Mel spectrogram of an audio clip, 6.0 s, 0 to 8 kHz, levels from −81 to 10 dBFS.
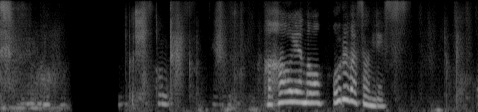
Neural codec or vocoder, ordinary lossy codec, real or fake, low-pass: codec, 16 kHz, 1 kbps, FreqCodec, smaller model; none; fake; none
